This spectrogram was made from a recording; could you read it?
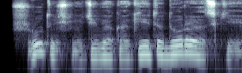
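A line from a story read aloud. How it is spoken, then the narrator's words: Grumbled mutter. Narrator (Russian): буркнул Женя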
